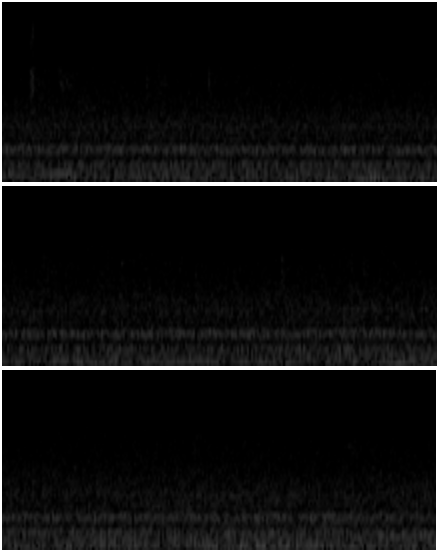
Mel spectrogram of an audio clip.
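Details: A large number of bees in the air around a beekeeper's hives, probably from more than one hive and maybe taking orientation flights, calming about twenty minutes later. A continuous, even drone lasts the whole time with light background hiss.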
